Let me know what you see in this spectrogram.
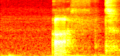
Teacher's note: to if the consonant that follows alpha epsilon is a T it's not voiced because I'm not using my vocal cords to make the sound my vocal cords are not vibrating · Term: voiceless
